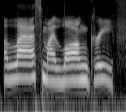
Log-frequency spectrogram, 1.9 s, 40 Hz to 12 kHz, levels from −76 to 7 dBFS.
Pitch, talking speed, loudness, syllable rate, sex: 210 Hz, 125 wpm, -16 LUFS, 2.8 syllables/s, female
